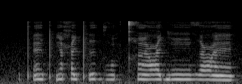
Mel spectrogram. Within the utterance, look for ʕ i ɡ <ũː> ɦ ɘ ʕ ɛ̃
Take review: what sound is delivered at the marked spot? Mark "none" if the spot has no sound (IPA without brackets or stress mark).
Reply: ũː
